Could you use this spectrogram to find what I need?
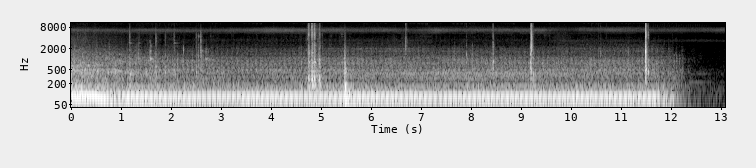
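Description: A motorcycle engine idles with a low, steady throb, then cuts off.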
